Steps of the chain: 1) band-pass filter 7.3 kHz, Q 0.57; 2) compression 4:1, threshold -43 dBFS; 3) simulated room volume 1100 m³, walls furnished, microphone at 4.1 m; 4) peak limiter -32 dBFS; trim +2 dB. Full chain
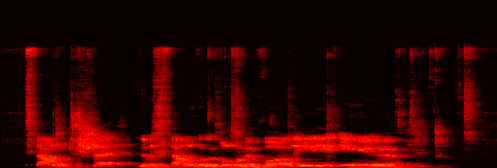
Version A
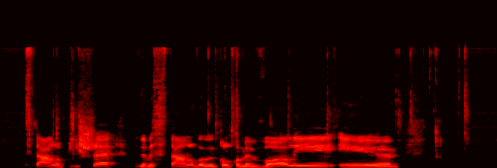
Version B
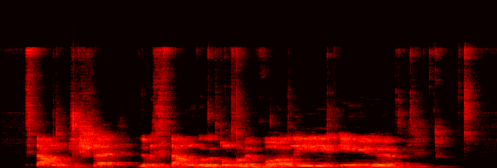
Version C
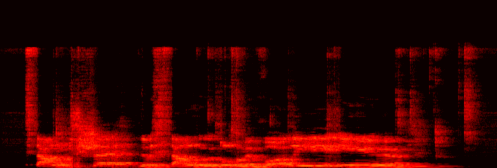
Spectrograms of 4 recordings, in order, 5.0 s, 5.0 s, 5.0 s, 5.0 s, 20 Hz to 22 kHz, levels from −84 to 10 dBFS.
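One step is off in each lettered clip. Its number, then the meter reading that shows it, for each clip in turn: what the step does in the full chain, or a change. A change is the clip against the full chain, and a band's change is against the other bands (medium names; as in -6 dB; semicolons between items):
3, momentary loudness spread change +2 LU; 4, crest factor change +9.0 dB; 2, mean gain reduction 7.5 dB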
